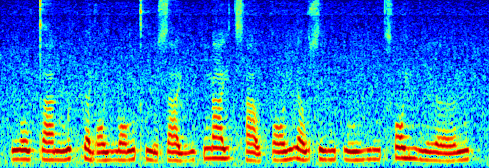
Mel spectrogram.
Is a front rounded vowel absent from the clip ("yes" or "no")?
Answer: no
